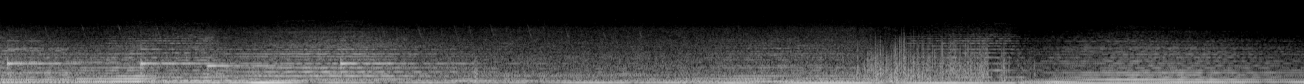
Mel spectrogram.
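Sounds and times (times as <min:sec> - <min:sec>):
music with slow sustained tones: 0:00.0 - 0:13.0
rush of noise: 0:04.0 - 0:10.9.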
